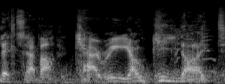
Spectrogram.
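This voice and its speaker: A man puts on a character voice pitched high for a man, with clear music in the background. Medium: read story. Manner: grumbling.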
